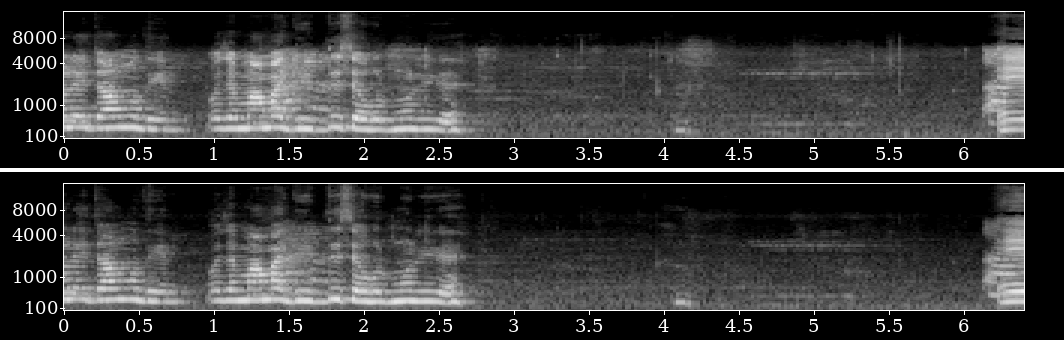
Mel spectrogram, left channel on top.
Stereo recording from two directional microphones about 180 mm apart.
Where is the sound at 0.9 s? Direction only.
55° right (ahead or behind).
